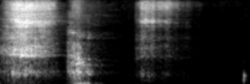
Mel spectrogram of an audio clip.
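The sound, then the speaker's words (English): A person demonstrates a hyperventilation breathing technique with three quick, forceful breaths in and out, fairly loud, followed by a brief pause and a small click. “You wanna you wanna do like it's almost like hyperventilating.”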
